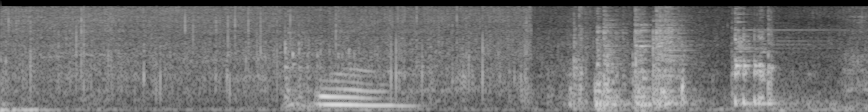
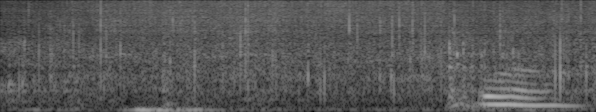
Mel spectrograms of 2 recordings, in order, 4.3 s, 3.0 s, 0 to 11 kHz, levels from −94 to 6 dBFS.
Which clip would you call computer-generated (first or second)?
second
